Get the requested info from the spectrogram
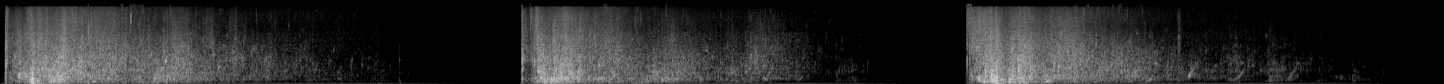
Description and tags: Foley Natural Water Jump Mono
Jump into water (x3)
Gears: Tascam DR-05
beach, body, field-recording, human, jump, jumping, pool, river, sea, splash, splashing, swim, swimming, swimming-pool, water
